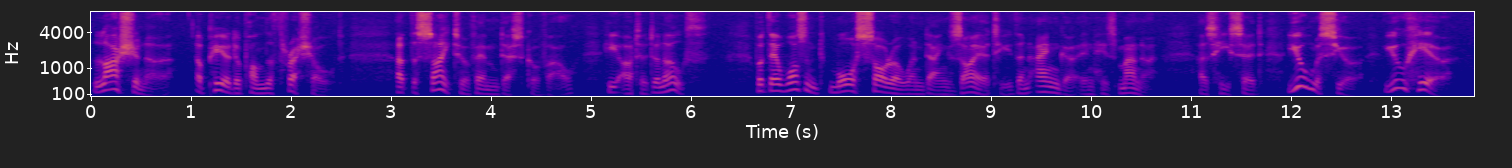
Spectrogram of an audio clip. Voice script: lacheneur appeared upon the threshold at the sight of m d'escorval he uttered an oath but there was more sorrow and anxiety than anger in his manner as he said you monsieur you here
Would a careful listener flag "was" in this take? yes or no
yes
